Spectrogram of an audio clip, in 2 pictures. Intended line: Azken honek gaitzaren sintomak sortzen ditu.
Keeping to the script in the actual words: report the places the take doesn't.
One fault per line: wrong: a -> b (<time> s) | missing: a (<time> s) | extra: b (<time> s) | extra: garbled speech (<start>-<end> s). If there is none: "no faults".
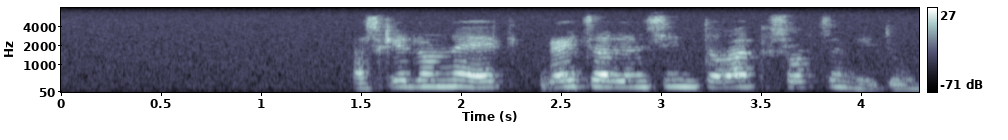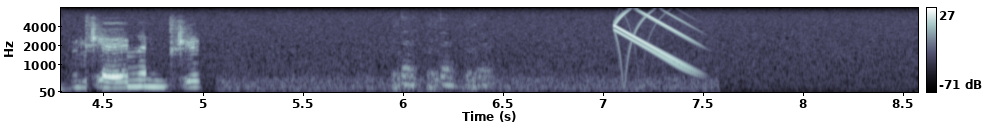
extra: garbled speech (4.3-5.0 s)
